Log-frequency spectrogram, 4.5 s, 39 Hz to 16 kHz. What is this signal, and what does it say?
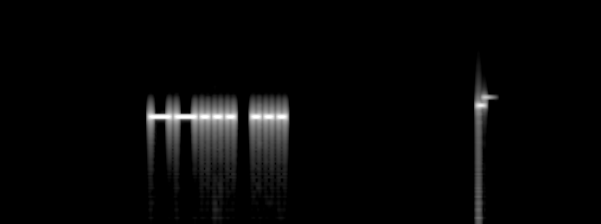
Morse code, heard as a keyed tone, about 25 wpm, 700 Hz. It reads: 7S
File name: Two Letter-Number Combinations - 25wpm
